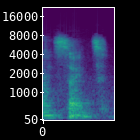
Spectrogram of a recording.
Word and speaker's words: Mindsight: pronounce it? Sorry. MIND Uh-huh. SIGHT. Okay. Yeah. SIG. HT. Oh, okay. Yeah. Mindsight.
